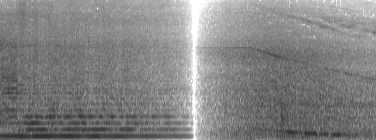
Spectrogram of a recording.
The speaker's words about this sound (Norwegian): Skal vi bare pusse litt, det kommer til å bråke litt.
